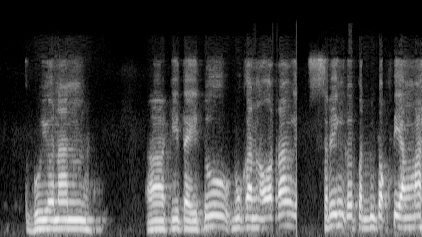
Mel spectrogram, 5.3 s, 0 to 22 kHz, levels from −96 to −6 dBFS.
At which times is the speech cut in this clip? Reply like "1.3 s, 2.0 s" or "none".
3.7 s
